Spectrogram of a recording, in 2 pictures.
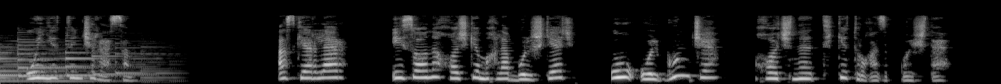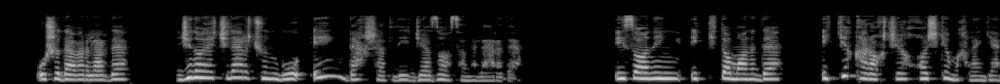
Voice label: good news female uzbek northern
